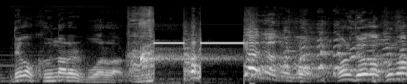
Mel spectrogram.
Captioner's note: cussing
